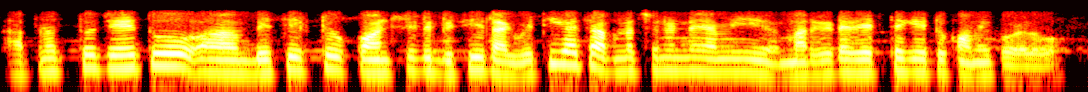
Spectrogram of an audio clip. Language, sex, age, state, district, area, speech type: Bengali, male, 18-30, West Bengal, Bankura, urban, conversation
